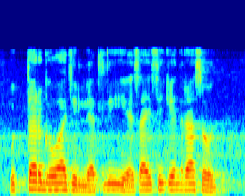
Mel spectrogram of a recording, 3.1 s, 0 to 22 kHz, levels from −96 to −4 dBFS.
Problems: constant background noise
